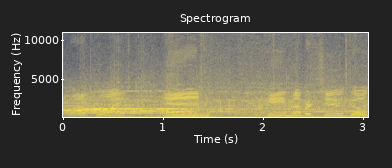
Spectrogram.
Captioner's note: cheering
